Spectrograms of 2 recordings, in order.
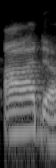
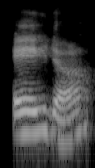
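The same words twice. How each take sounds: First: The name is said the Turkish way. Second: The name is said the English way.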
